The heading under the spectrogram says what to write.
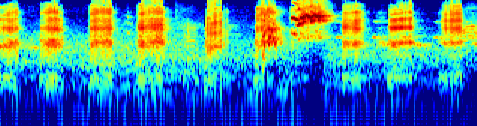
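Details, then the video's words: A monk parakeet, one of a pair in a nest with two babies, protects the nest and talks: a rapid series of harsh, raspy squawks, about three a second, with one louder, shriller burst in the middle. "Quakers in nest Hulk is talking and protecting nest"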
